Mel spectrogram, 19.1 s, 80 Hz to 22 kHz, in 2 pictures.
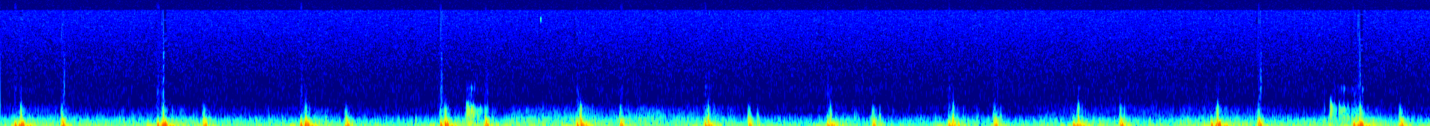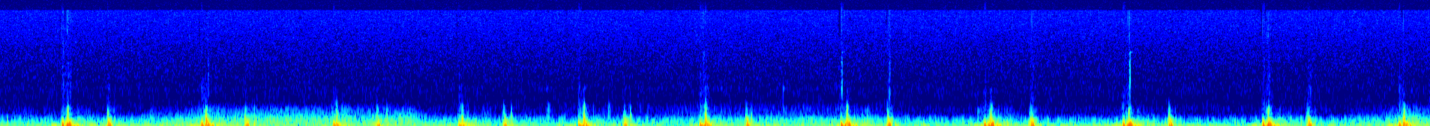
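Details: ASMR recording of the creator's own heartbeat through a stethoscope on the chest; steady, regular soft lub-dub at about 65 beats a minute, no added sounds; stomach gurgles occur during the recording; normal heart sounds.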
